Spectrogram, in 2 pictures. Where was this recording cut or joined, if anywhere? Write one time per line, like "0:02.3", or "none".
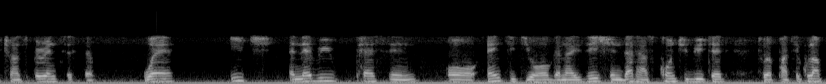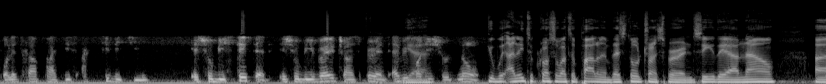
0:13.1
0:14.4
